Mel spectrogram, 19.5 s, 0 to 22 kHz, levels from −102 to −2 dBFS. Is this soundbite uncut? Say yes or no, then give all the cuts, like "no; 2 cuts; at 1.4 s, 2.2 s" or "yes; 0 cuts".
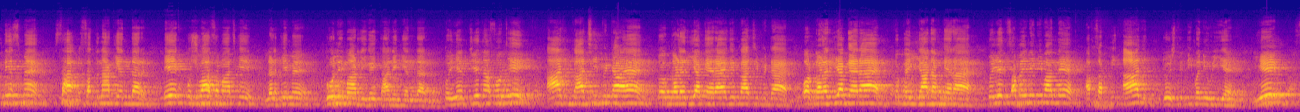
yes; 0 cuts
